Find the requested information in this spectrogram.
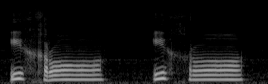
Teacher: چونکہ یہاں را پر ہے اس لیے الف بھی پر ہو جائے گا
